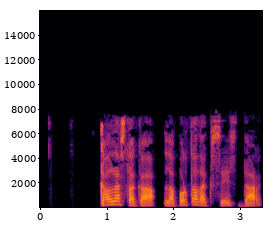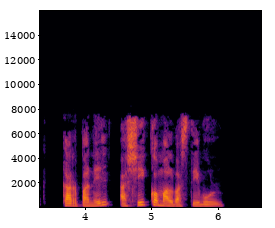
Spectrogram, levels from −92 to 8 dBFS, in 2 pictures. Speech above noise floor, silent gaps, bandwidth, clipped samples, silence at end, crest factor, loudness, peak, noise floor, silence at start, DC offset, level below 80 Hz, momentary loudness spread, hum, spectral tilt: 39 dB; 1.74-1.84 s, 3.41-3.67 s, 4.42-4.52 s; 8.2 kHz; under 0.1%; 0.6 s; 18 dB; -18 LUFS; -2 dBFS; -58 dBFS; 0.9 s; under 0.1%; -66 dBFS; 12 LU; none; -3 dB/octave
